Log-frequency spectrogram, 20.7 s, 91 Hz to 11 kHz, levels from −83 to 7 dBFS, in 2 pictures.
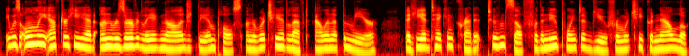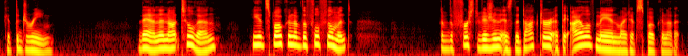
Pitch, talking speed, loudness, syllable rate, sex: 190 Hz, 200 wpm, -17 LUFS, 5.5 syllables/s, female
